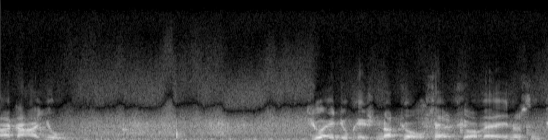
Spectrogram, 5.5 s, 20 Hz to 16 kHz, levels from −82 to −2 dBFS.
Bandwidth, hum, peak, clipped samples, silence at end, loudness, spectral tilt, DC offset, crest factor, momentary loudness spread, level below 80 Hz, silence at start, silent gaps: 15 kHz; none; -4 dBFS; under 0.1%; 0 s; -21 LUFS; -5 dB/octave; under 0.1%; 18 dB; 11 LU; -52 dBFS; 0 s; none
